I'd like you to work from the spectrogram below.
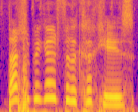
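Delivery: light upbeat side character. Acted. Voicing Shane in game.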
